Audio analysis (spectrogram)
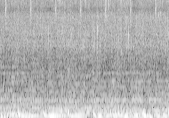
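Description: Goat meat kadingga frying in a little oil, a steady dense sizzle with crackling pops that stays close and constant throughout, with no voices over it.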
